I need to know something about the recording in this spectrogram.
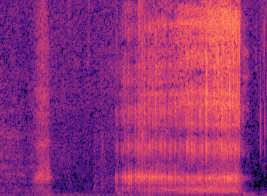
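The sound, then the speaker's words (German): A brief airy puff as a man blows on the coffee, then a long, loud, hissing slurp of too-hot coffee lasting over a second before cutting off. No one speaks. “Er schlürft. So muss man schlürfen, der ist zu heiß.”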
